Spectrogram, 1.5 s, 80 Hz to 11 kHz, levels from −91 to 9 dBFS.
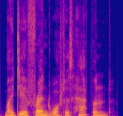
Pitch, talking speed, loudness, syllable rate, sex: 145 Hz, 235 wpm, -18 LUFS, 5.8 syllables/s, male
